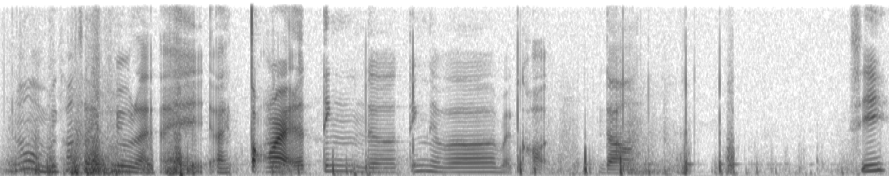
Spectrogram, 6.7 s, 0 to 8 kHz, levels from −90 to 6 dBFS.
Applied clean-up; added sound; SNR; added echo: none; none; none; none.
